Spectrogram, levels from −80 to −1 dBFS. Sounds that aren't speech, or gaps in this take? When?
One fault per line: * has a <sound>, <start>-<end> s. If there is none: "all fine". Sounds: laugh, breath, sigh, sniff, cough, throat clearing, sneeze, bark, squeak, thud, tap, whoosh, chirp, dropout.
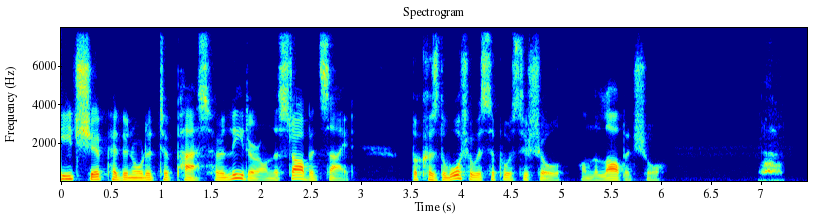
* has a bark, 7.0-7.2 s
